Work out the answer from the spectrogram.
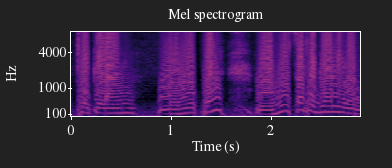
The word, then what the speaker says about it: Tegla: Tegla, karibu sana. Jina nimepronounce vizuri.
